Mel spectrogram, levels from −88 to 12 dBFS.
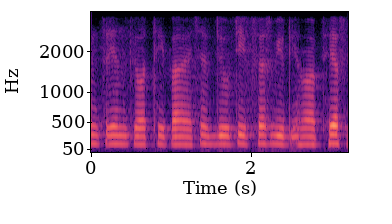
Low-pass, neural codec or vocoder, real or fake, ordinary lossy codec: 3.6 kHz; codec, 24 kHz, 0.5 kbps, DualCodec; fake; none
